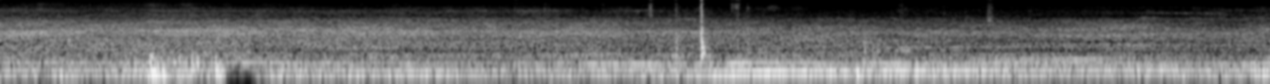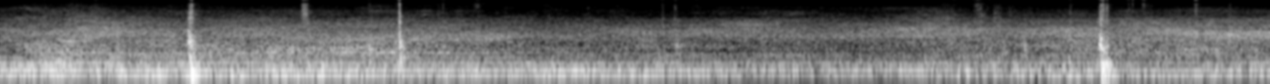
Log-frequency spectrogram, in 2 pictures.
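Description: A steady low rumble of outdoor noise on the microphone, with a few sharp knocks spaced through it. The clearest, about eighteen and twenty-one seconds in, fit the Sonata's rear door being handled, since it has just been opened to show the back seat.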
